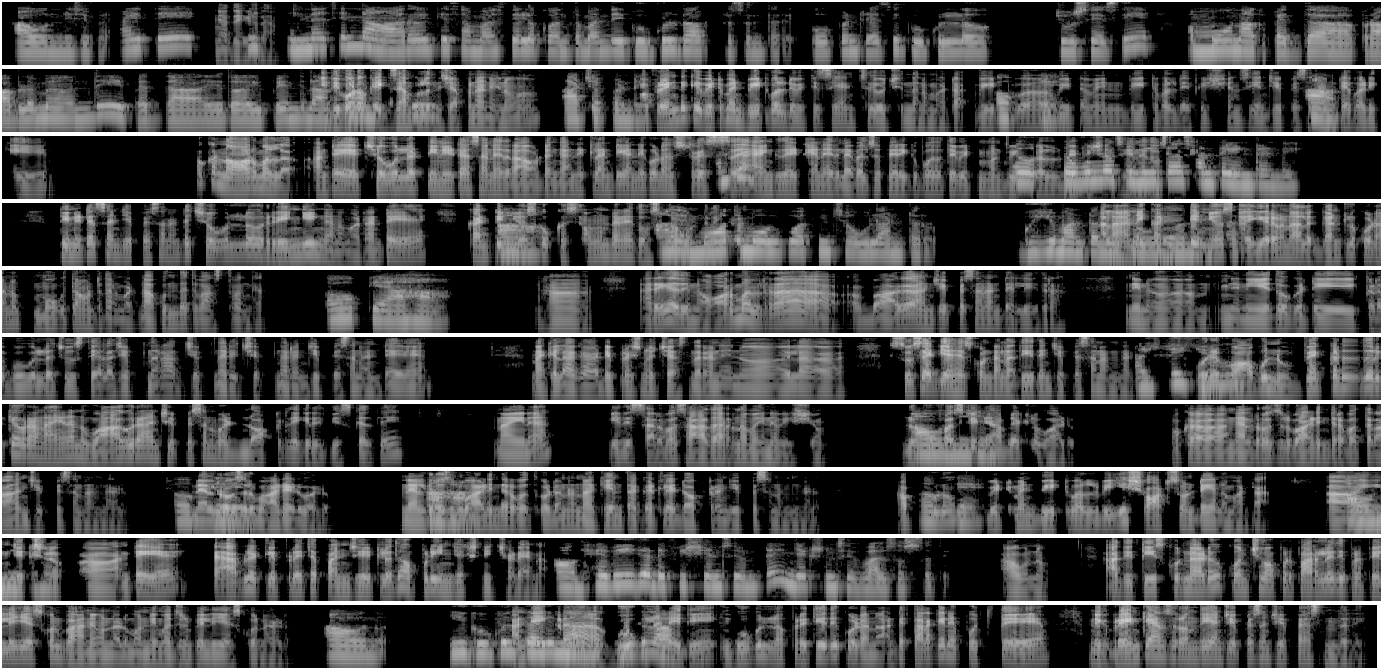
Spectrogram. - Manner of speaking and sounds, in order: in English: "గూగుల్ డాక్టర్స్"; in English: "ఓపెన్"; in English: "ప్రాబ్లమ్"; in English: "ఎగ్జాంపుల్"; in English: "ఫ్రెండ్‌కి విటమిన్-బి12 డెఫిషియన్సీ"; in English: "బి-12 బి-12 విటమిన్ డెఫిషియన్సీ"; in English: "నార్మల్"; in English: "టినిటస్"; in English: "స్ట్రెస్ యాంగ్‌జైటి లెవెల్స్"; in English: "విటమిన్-బి-12 డెఫిషియన్సీ"; other background noise; in English: "టినిటస్"; in English: "టినిటస్"; in English: "రింగింగ్"; in English: "కంటిన్యూయస్‌గా"; in English: "సౌండ్"; in English: "కంటిన్యూయస్‌గా"; in English: "నార్మల్"; in English: "గూగుల్‌లో"; in English: "డిప్రెషన్"; in English: "సూసైడ్"; in English: "ఫస్ట్"; in English: "విటమిన్-బి12వి షాట్స్"; in English: "ఇంజెక్షన్"; in English: "ఇంజెక్షన్"; in English: "హెవీగా డెఫిషియన్సీ"; in English: "ఇంజెక్షన్స్"; in English: "గూగుల్"; in English: "గూగుల్"; in English: "గూగుల్‌లో"; in English: "బ్రైన్ క్యాన్సర్"
- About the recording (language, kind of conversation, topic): Telugu, podcast, హెల్త్‌కేర్‌లో టెక్నాలజీ మన ఆరోగ్యాన్ని ఎలా మెరుగుపరుస్తుంది?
